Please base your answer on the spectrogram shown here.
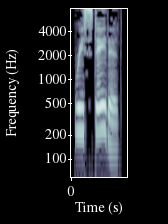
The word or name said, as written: restated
